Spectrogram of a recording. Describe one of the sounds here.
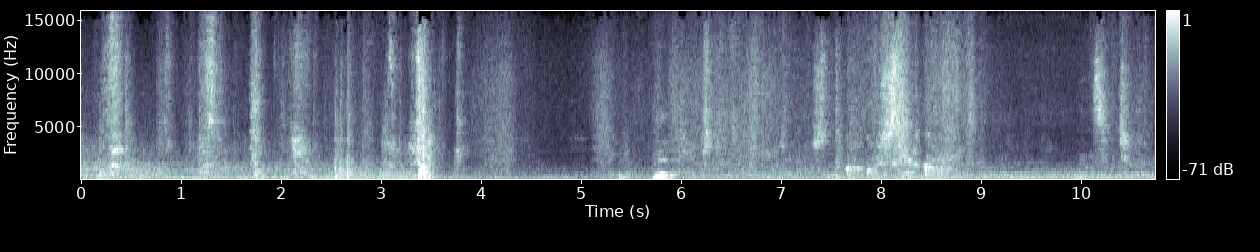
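A padded jacket rustles and scrapes close by.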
